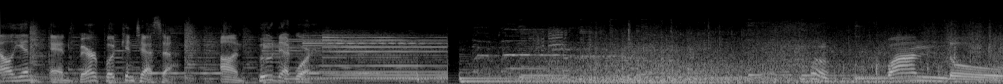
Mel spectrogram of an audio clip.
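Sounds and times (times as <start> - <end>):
engine rough rumble: 5.2 - 10.0.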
